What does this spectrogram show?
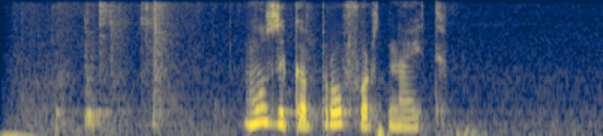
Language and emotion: Russian, neutral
